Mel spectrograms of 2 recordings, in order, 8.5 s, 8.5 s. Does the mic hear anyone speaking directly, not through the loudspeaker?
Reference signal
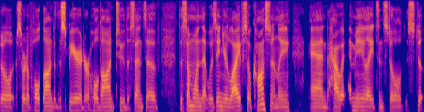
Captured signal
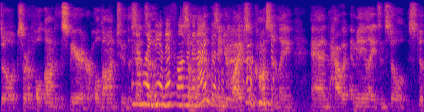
Yes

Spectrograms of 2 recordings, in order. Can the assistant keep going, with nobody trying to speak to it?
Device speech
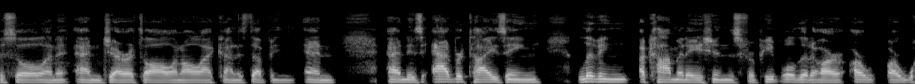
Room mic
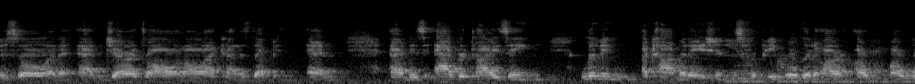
No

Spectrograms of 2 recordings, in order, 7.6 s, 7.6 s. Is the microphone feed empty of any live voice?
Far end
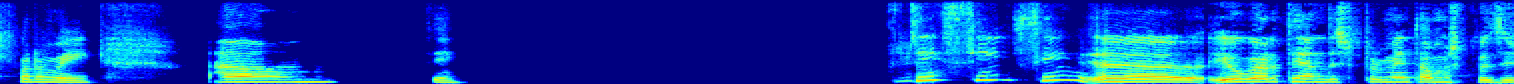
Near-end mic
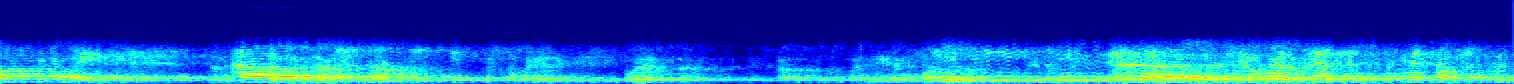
No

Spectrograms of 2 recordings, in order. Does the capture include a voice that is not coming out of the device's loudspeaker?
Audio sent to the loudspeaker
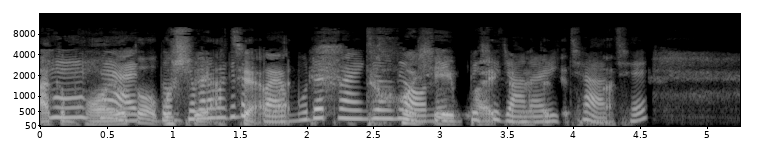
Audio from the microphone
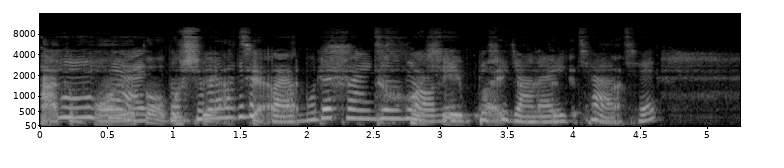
No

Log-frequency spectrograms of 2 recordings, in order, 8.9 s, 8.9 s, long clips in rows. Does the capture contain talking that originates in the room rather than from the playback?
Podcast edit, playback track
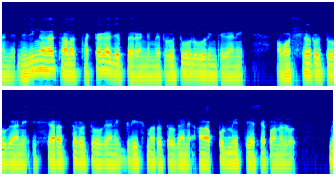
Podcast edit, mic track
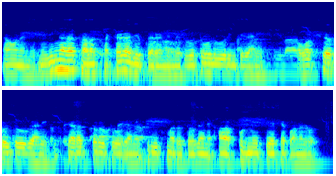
Yes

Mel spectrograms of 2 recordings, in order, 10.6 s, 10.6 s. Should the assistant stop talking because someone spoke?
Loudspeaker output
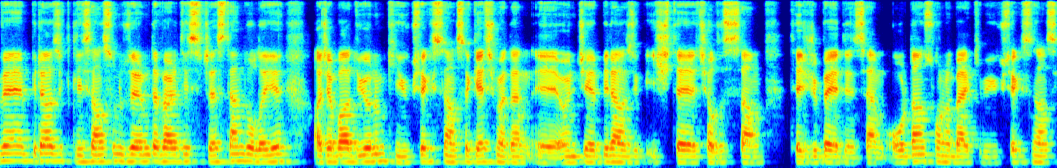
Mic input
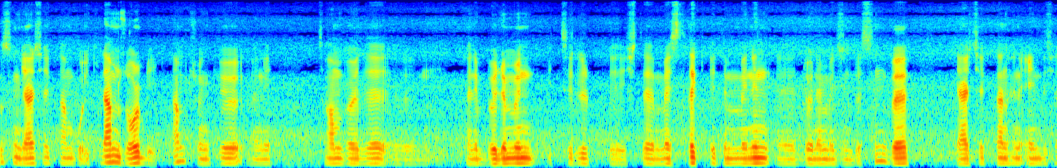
Yes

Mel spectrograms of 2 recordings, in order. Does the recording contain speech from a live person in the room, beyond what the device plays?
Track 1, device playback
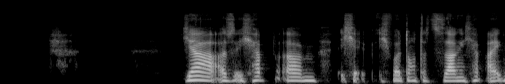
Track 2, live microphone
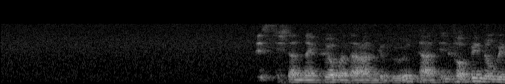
Yes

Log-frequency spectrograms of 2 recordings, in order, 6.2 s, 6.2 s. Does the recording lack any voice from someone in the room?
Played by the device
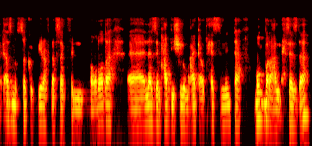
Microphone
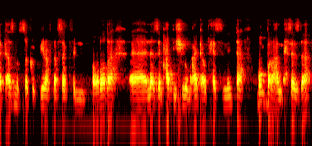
Yes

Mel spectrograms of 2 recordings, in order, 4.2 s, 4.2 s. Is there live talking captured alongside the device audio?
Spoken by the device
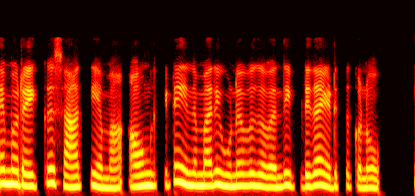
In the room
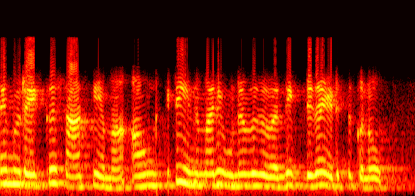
No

